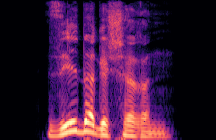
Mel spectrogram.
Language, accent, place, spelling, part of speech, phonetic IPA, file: German, Germany, Berlin, Silbergeschirren, noun, [ˈzɪlbɐɡəˌʃɪʁən], De-Silbergeschirren.ogg
- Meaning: dative plural of Silbergeschirr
